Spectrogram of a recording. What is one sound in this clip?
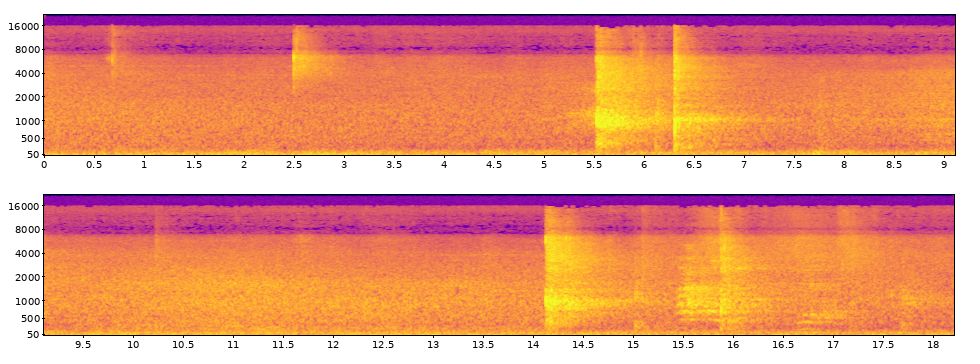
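Tennis balls pop off rackets in a large echoing hall.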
